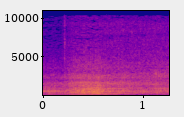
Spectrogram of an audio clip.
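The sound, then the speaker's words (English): An electric mixer whips pumpkin pie filling with egg whites as it speeds up, giving a loud, steady motor whir that swells slightly partway through. “Also, whipping like this, as I mentioned, activates those egg whites and gets that souffle texture that we're looking for. All right, let's go ahead and speed it up.”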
